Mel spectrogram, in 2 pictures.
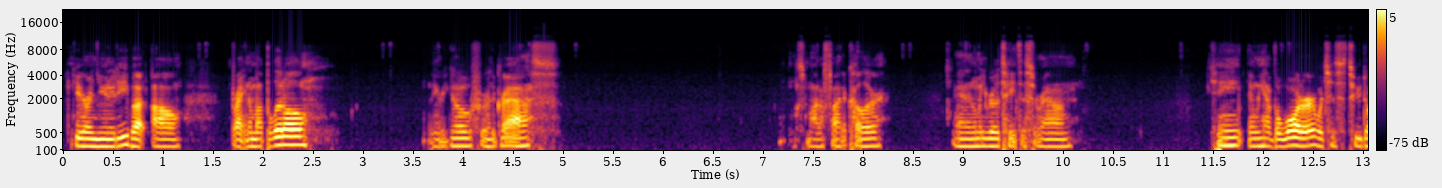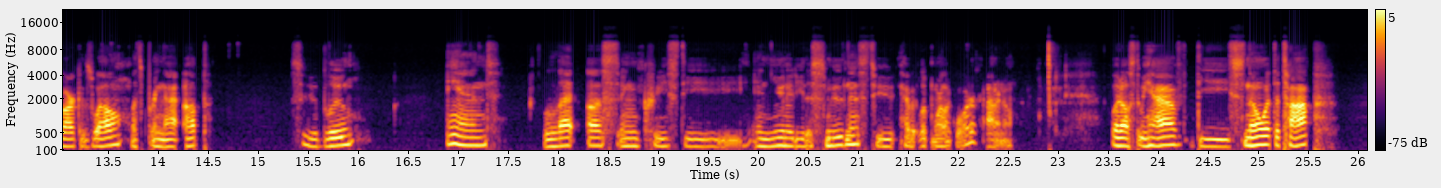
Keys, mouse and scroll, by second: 5.6 click, 10.1 click, 14.9 click, 22.1 click, 25.1 click.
